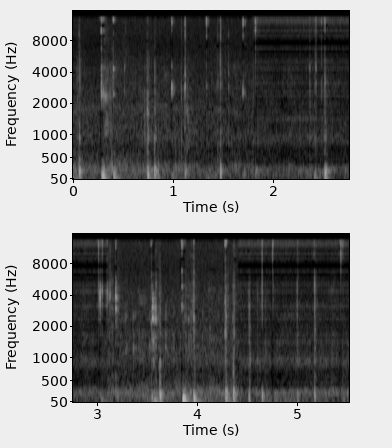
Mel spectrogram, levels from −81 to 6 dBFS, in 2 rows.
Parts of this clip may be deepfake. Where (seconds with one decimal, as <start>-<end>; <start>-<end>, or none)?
1.8-3.1; 4.4-5.5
